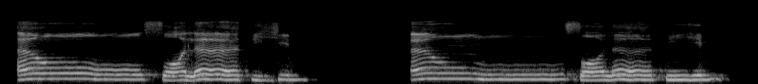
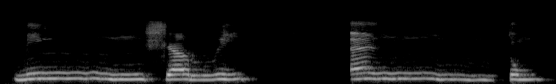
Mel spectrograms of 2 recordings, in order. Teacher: Dia gabungkan bunyi nun dan bunyi huruf selepasnya. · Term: dengung tak sempurna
